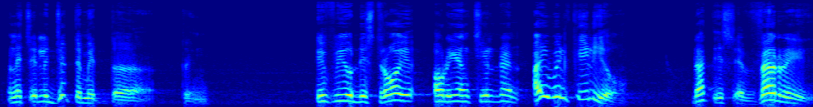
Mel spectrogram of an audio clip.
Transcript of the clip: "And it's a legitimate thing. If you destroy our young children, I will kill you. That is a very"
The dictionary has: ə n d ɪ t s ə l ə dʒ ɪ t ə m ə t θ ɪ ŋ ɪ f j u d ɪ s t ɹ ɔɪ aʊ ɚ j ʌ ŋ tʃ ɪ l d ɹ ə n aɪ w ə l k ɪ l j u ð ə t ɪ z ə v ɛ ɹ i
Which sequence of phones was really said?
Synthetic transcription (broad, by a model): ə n ɪ t s ə l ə dʒ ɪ t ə m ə t t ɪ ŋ ɪ f j u d ɪ s t ɹ ɔɪ aʊ ɚ j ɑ ŋ tʃ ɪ l d ɹ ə n aɪ w ə l k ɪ l j u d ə t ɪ s ə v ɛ ɹ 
